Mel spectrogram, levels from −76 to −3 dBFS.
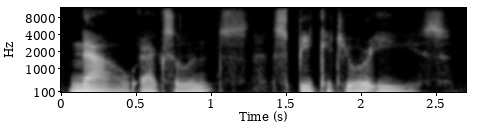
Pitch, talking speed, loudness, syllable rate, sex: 115 Hz, 135 wpm, -21 LUFS, 3.8 syllables/s, male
